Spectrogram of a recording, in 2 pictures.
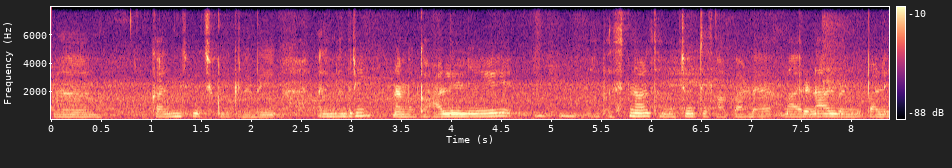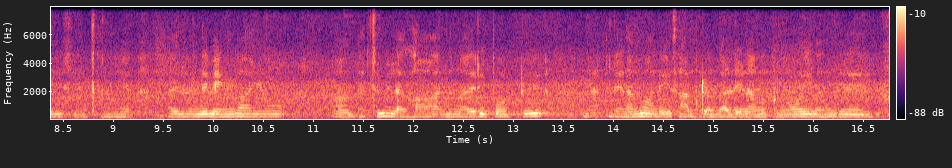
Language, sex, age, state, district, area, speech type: Tamil, female, 18-30, Tamil Nadu, Thanjavur, rural, spontaneous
